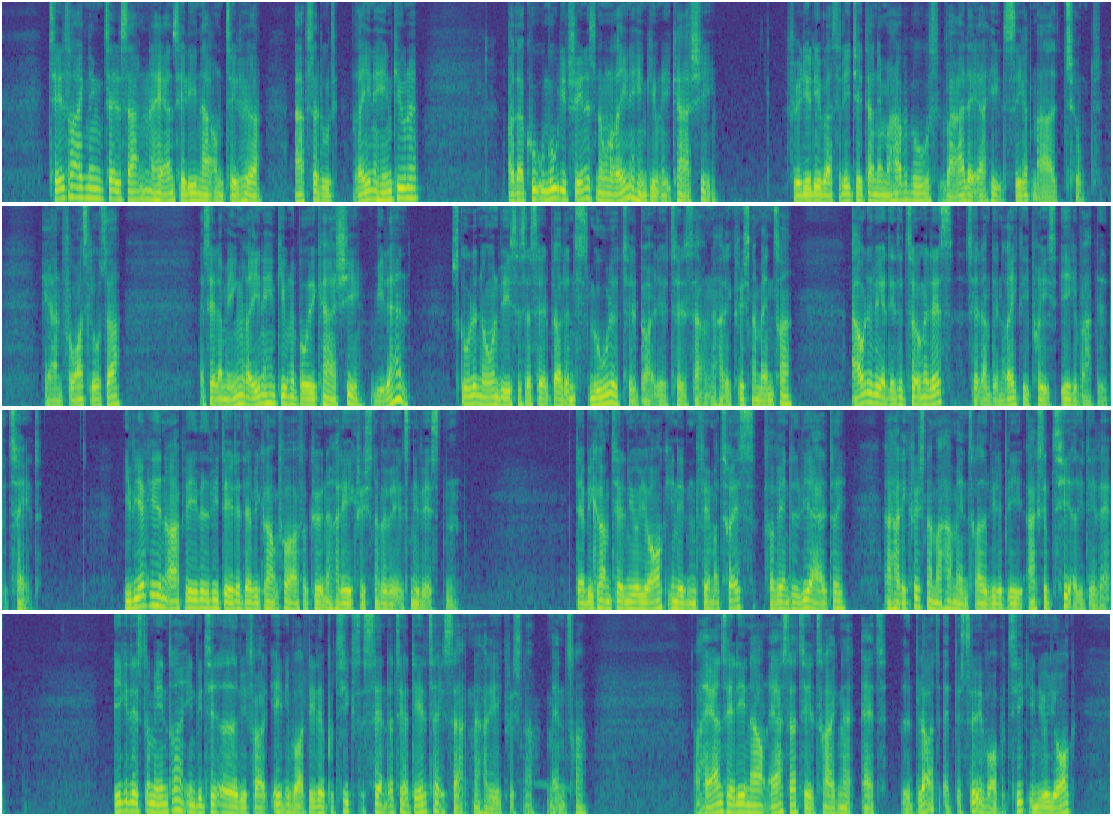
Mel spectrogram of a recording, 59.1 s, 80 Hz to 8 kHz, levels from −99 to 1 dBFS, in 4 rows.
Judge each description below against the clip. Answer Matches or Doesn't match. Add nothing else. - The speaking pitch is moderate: Doesn't match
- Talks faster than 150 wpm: Doesn't match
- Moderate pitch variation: Matches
